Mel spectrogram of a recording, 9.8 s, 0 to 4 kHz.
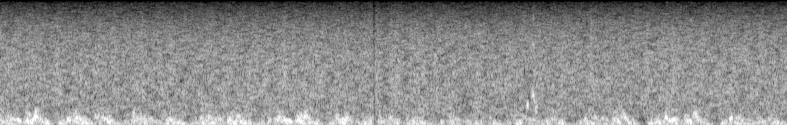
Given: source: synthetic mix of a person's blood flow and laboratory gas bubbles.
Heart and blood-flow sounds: Doppler ultrasound of blood flow; precordium
6.54-6.74 s: bubbles
From the record:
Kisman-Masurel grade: 112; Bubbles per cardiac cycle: 1 to 2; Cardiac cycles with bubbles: 1 to 10%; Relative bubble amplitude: moderate (0.250 to 0.450); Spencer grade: 1 (occasional bubble signal discernible with the cardiac motion signal, with majority of cardiac periods free of bubbles); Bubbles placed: anywhere in the cardiac cycle

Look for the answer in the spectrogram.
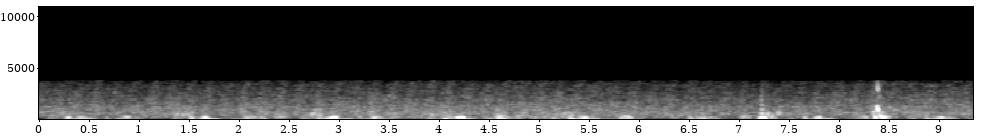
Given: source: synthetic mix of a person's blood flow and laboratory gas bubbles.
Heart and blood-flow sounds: Doppler ultrasound of blood flow; precordium
7.17-7.44 s: bubbles
8.31-8.51 s: bubbles
From the record:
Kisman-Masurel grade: 122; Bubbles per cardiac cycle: 1 to 2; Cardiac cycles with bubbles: 10 to 50%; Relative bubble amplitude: moderate (0.250 to 0.450); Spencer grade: 2 (many but less than half of the cardiac periods contain bubble signals, singularly or in groups); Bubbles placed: only in the low amplitude regions of the cardiac cycle

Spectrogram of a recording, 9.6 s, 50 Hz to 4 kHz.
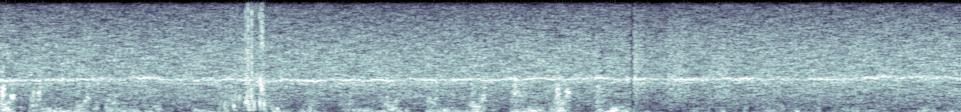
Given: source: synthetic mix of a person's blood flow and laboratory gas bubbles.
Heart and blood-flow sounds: Doppler ultrasound of blood flow; precordium
2.20-2.71 s: bubbles
2.76-2.85 s: bubbles
From the record:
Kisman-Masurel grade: 212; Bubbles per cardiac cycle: several, 3 to 8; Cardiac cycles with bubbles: 1 to 10%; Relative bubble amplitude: moderate (0.250 to 0.450); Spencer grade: 1 (occasional bubble signal discernible with the cardiac motion signal, with majority of cardiac periods free of bubbles); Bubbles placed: anywhere in the cardiac cycle

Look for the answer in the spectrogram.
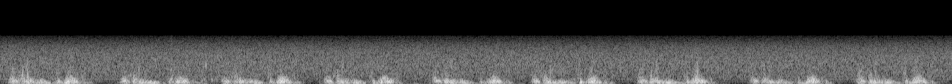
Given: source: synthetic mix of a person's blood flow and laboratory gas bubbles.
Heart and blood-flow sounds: Doppler ultrasound of blood flow; precordium
1.67-1.79 s: bubbles
2.00-2.33 s: bubbles
From the record:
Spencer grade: 1 (occasional bubble signal discernible with the cardiac motion signal, with majority of cardiac periods free of bubbles); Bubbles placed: anywhere in the cardiac cycle

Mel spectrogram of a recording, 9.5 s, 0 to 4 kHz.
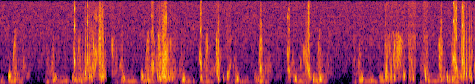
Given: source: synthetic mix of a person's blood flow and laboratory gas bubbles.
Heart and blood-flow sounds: Doppler ultrasound of blood flow; precordium
1.44-1.54 s: bubbles
1.63-2.13 s: bubbles
2.22-2.29 s: bubbles
3.00-3.52 s: bubbles
3.96-4.07 s: bubbles
4.28-4.62 s: bubbles
5.17-5.25 s: bubbles
5.72-5.81 s: bubbles
5.98-6.25 s: bubbles
7.67-8.30 s: bubbles
8.44-8.55 s: bubbles
8.75-8.91 s: bubbles
9.00-9.52 s: bubbles
From the record:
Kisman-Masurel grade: 233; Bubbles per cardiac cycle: several, 3 to 8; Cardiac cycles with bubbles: 50 to 99%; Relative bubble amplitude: loud (0.450 to 0.775); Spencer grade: 3 (all of the cardiac periods contain showers or single bubble signals, but not dominating or overriding the cardiac motion signals); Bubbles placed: only in the low amplitude regions of the cardiac cycle

